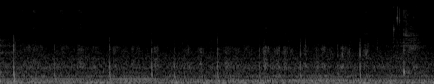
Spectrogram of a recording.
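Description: Faint scratching and tapping of a stylus writing a word on a tablet screen, over steady background hum.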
